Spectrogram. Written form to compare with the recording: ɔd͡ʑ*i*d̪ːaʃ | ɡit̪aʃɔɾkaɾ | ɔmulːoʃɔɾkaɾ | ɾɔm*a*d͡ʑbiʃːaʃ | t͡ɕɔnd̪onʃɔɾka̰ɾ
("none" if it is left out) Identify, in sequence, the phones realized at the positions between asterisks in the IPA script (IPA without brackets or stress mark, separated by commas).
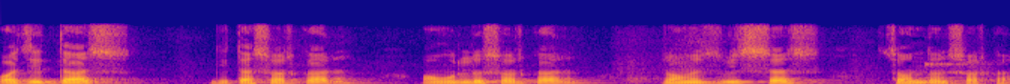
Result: i, e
